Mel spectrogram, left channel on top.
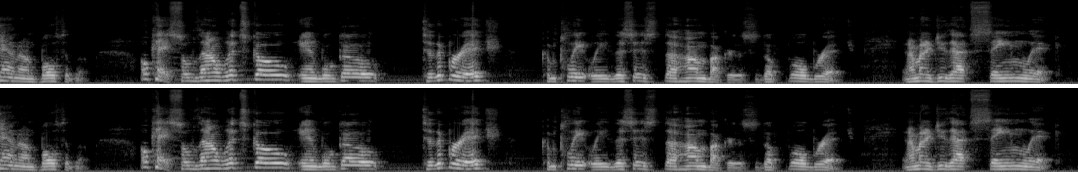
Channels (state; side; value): normal; both; correlation 0.92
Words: on both of them. Okay, so now let's go and we'll go to the bridge completely. This is the humbucker. This is the full bridge. And I'm going to do that same lick.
